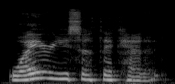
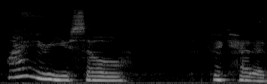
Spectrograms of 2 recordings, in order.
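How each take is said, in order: First: It is said in a harsh tone. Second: It is said in a gentle tone.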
